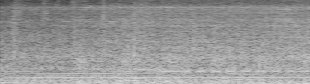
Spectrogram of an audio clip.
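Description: Steady outdoor street noise with a low traffic hum, picked up on an open field microphone.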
